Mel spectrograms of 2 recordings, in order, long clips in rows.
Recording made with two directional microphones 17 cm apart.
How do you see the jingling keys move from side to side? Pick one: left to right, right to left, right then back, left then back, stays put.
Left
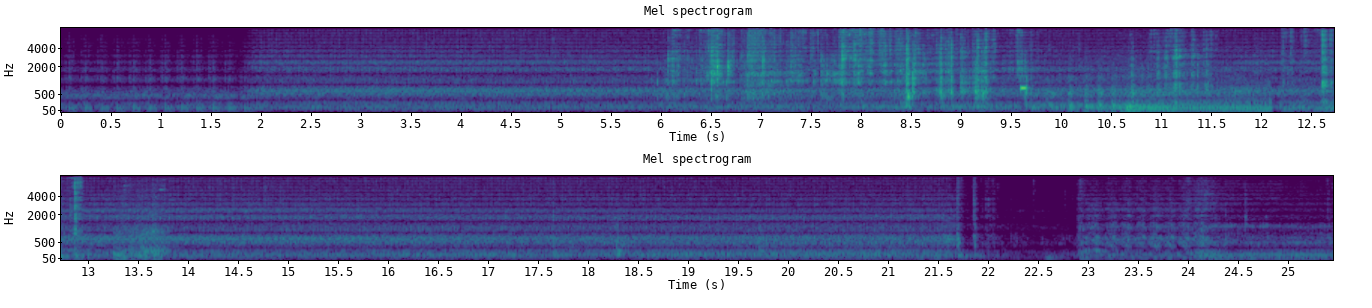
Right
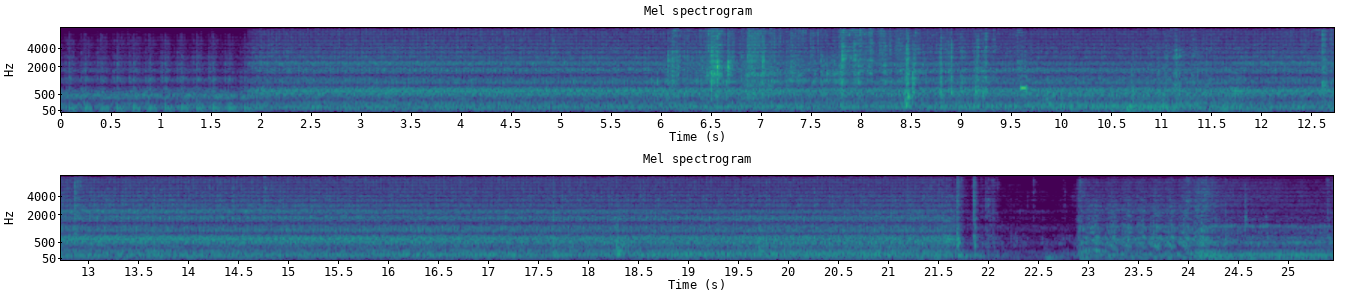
right to left.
